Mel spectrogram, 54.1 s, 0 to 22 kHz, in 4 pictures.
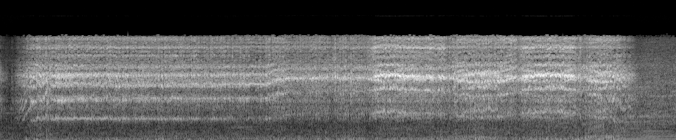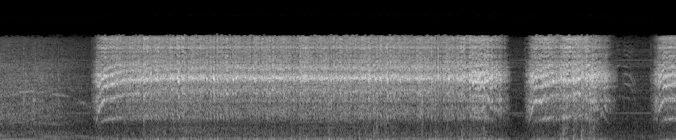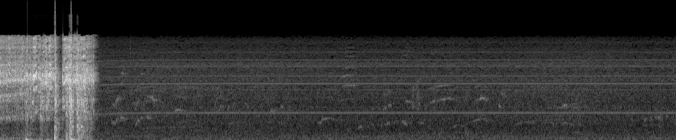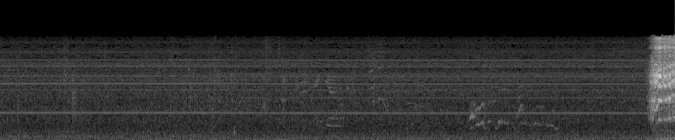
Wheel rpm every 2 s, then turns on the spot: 90, 160, 160, 190, 200, 200, 100, 20, 160, 200, 200, 160, 100, 80, 130, 0, 0, 0, 0, 0, 0, 0, 0, 0, 0, 0, 10.
none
